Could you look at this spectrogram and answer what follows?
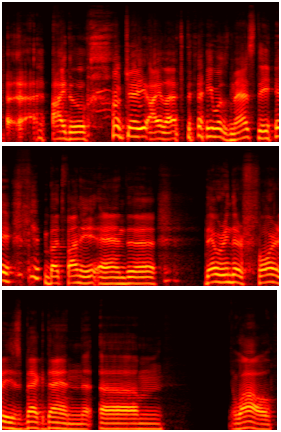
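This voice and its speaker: A man's voice: mid-range voice, steady tone, extremely slow, smooth. A man in his thirties hosting a reaction video, talking casually with lots of fillers and frequent laughs. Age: 30s. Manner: rambling, filler-heavy, laughs often. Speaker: reaction channel host.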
